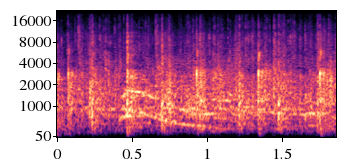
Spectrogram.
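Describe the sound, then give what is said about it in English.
An audience claps steadily, sharp hand claps in a fast rhythmic beat, while voices shout and call out over the clapping, with a rising and falling vocal cry running through it. “Don't let the devil convince you that you're not good enough to clap. Turn it loose right now.”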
